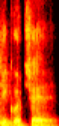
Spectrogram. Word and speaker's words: Chico Che: The next song is, I can't say it right, Chico Che. Did I? – Chico Che, yes.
